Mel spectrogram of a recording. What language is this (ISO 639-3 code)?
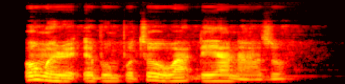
ibo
